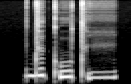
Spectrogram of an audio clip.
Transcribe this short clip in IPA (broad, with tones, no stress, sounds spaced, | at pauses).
d ɪ˦ kʼ u˧ tʼ i̤˧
